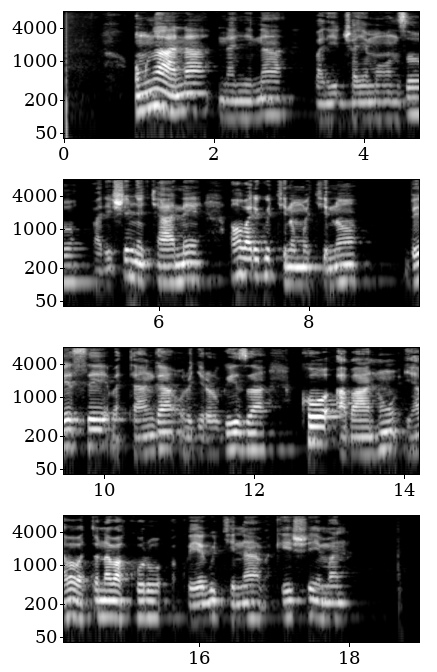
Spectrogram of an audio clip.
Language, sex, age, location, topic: Kinyarwanda, female, 18-24, Huye, health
